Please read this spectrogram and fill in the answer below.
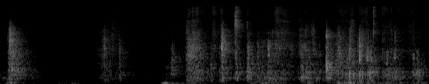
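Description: A sheet of paper rustling as it is handled and lifted, in several short stretches with brief quiet gaps in the first two seconds.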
